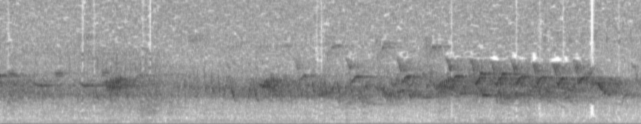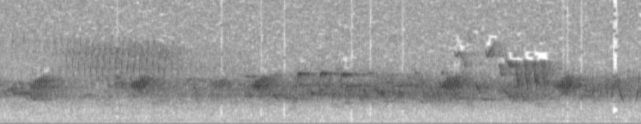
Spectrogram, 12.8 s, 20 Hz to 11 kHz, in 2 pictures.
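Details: Black stork chicks in a nest at Gemenc, Hungary, fed by the returning female at 7:17 am on 29 May 2018, from a live nest camera; raspy, wheezy bursts repeat throughout over steady background hiss.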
